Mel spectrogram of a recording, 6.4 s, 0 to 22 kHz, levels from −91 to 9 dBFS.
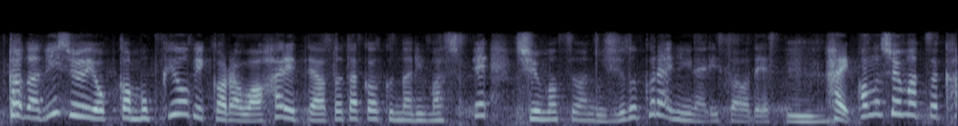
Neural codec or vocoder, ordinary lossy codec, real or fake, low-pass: codec, 16 kHz, 0.8 kbps, ZipCodec; none; fake; 7.2 kHz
